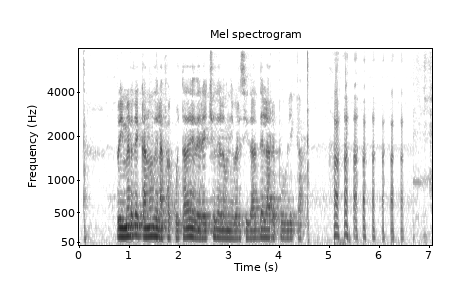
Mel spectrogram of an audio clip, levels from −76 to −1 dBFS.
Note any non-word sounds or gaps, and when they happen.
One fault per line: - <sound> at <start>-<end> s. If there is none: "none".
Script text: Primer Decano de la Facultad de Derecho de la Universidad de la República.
- laugh at 5.0-6.5 s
